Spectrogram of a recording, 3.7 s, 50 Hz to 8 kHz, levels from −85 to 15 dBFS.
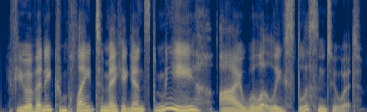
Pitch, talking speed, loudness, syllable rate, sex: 200 Hz, 245 wpm, -16 LUFS, 5.7 syllables/s, female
